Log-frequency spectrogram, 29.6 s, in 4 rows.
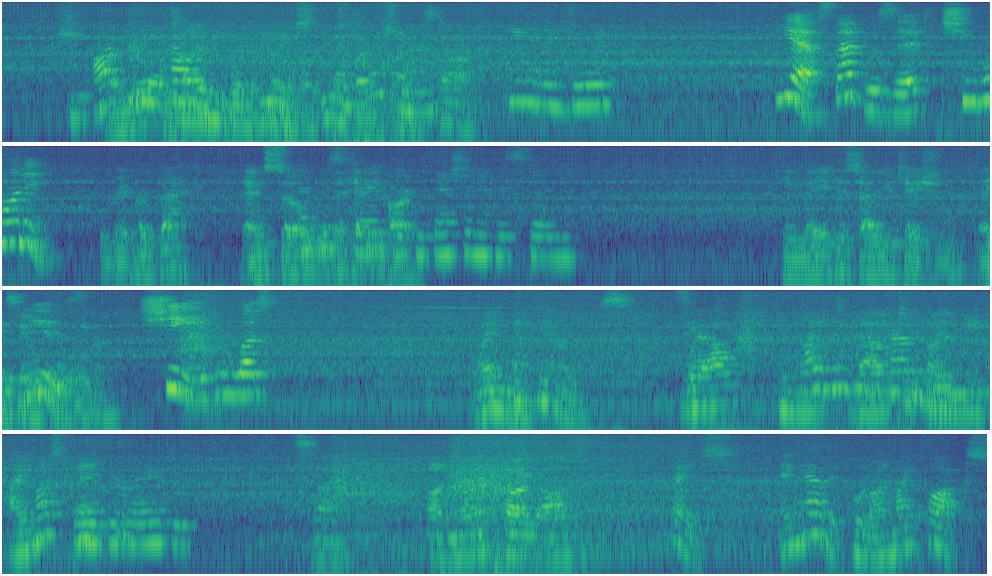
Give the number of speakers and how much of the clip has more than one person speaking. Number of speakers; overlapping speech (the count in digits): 5, about 32%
